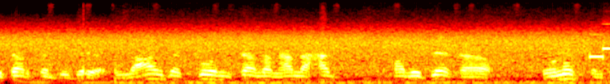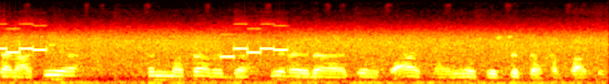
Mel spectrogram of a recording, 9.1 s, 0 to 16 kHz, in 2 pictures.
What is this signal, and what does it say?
Five-tone selective call (CCIR), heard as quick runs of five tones, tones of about 100 ms, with radio hiss. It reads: 30709 30709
